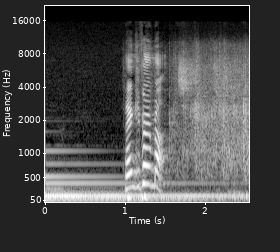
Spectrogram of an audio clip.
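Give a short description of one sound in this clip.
A woman sings a closing note with a quick vocal flourish through a microphone.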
